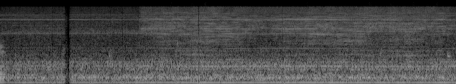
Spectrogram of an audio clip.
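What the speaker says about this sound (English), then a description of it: "this is an ordinary desk sander. I think it's an Ozito" An Ozito desk sander grinds opal with a steady, loud broadband whir, a continuous abrasive rush that holds constant throughout with only a tiny dip near the start.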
